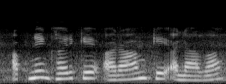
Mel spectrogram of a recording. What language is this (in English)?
Urdu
